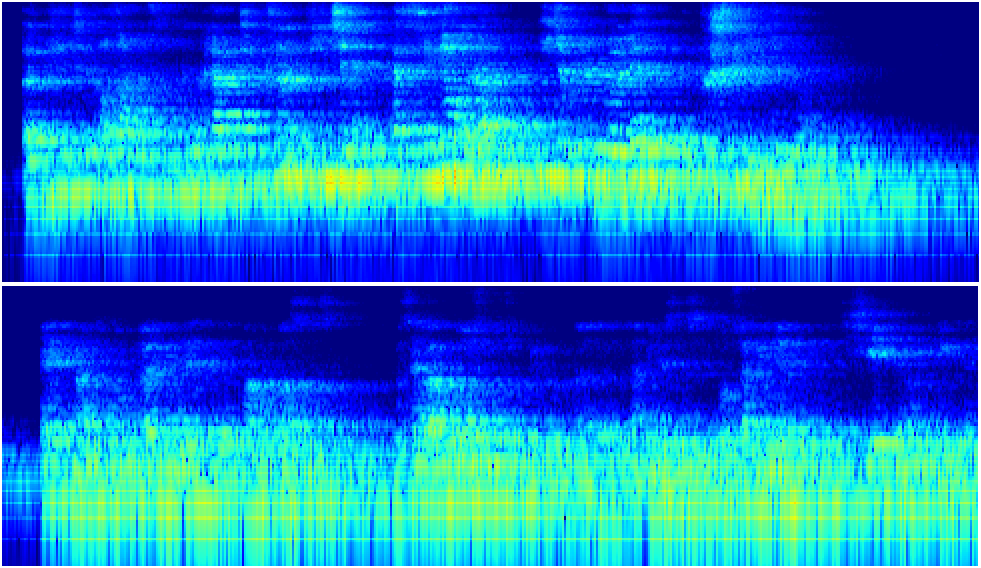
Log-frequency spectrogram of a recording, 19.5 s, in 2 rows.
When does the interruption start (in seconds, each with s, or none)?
none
